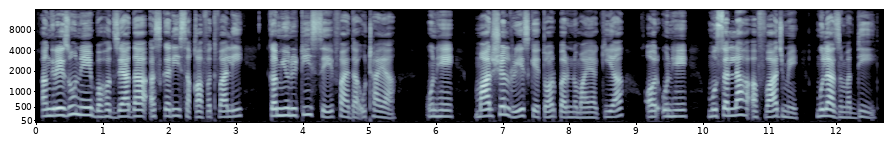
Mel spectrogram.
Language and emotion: Urdu, neutral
